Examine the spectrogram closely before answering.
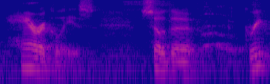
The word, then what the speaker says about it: Heracles: English people mispronounce is Hercules that's the Roman pronunciation the Greek pronunciation is actually Heracles so the Greek pronunciation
